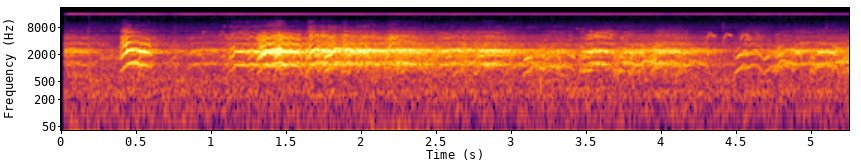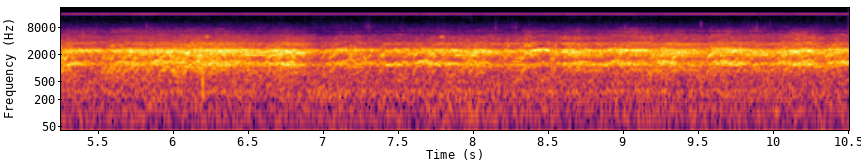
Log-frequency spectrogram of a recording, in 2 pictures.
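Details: A noisy flock of wild Burrowing Parrots (Cyanoliseus patagonus) in Catamarca, Argentina, giving a steady, overlapping chorus of harsh, grating screeches, several each second, with no other clear sounds.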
